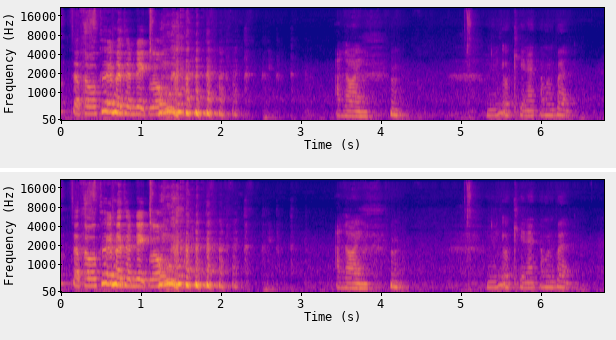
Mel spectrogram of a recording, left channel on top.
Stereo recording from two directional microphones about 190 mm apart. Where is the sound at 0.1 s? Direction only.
35° right (ahead or behind).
